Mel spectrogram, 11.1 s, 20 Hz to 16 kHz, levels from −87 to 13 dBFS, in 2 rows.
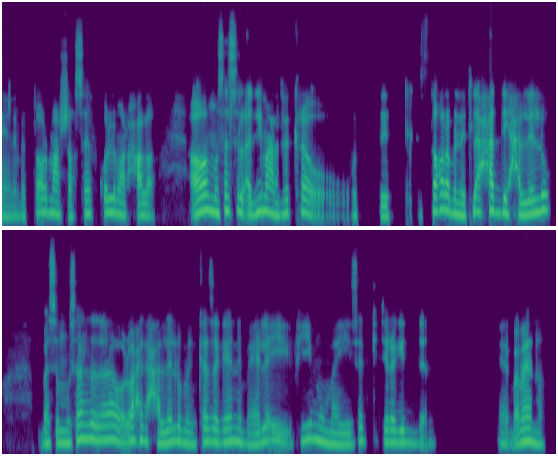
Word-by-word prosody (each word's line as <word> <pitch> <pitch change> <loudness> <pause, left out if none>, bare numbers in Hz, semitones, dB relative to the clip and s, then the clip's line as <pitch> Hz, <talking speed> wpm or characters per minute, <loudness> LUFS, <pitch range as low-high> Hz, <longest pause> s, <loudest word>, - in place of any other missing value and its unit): يعني 135 +1 -6
بتتطوّر 140 +6 -3
مع 175 - +1
الشخصية 155 +1 -2
في - - -17
كل 180 - -1
مرحلة، 155 -4 0 0.4
آه 205 - +8
المسلسل 195 -1 +2
قديم 195 +4 +2
على 165 -4 +2
فكرة 175 +1 0
وتت 145 -4 -7 0.2
وتستغرب 200 +5 +1
إن 150 -3 +2
تلاقي 200 +3 +2
حد 195 -3 +3
يحلّله، 180 +5 +2 0.4
بس 150 - -1
المسلسل 155 +6 +1
ده 190 - +1
لو 190 -2 +2
الواحد 190 0 0
حلّله 165 +2 0
من 145 -2 -3
كذا 170 +1 0
جانب 165 -1 -1
هيلاقي 135 - -3
فيه 180 +5 -4
مميزات 145 -3 -2
كتيرة 170 -3 -1
جدًا، 155 -2 -4 0.6
يعني 150 +2 -7
بأمانة. 165 -5 +2
170 Hz, 185 wpm, -22 LUFS, 150-185 Hz, 0.6 s, آه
